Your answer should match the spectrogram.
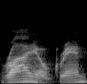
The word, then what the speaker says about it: Rio Grande: It's pronounced Rio Grande. It's named after the river in Texas. They pronounce it Rio, so it'll rhyme with Ohio. In 1954, playing for Rio Grande against Hillsdale College, Bevo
